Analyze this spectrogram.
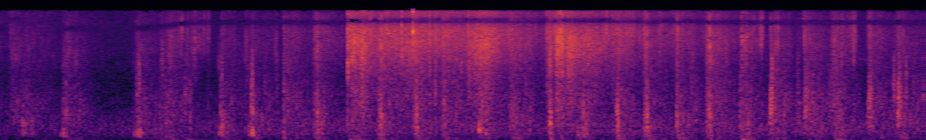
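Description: Footsteps crunch quickly on dirt and grass.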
